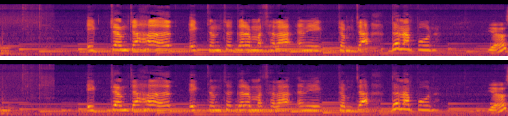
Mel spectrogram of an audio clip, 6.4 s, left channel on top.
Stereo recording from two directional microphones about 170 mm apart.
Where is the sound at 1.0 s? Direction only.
25° right (ahead or behind).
